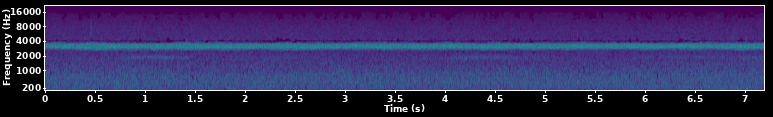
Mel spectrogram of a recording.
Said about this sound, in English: I thought I'd bring in the sounds of the evening a few hours earlier. In case you're wondering what the sound is, it's the sound of the night, last night, down in the woods.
